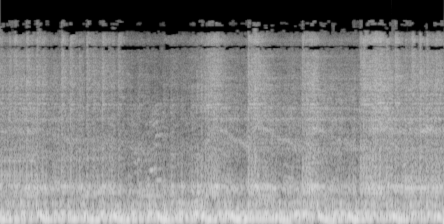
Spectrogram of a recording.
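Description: A drag-racing Vespa scooter's engine running, with a voice heard over it.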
